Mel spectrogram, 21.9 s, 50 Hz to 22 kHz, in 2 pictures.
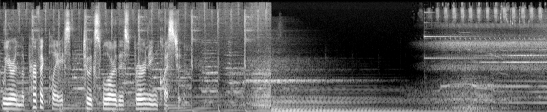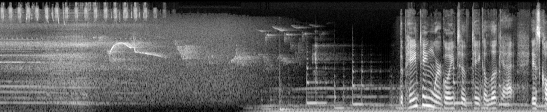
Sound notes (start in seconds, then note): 4.4 upbeat music; 10.7 birds chirping; 15.9 contemplative music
